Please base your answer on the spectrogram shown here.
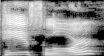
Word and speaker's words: Ksloir: Her name is Krystal and it's from, is it Ksloir? It's such a unique name. Did I say it right? Yes, you did.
